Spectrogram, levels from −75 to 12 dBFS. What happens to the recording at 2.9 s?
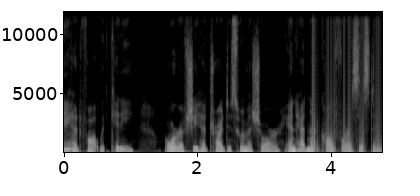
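Nothing goes wrong at 2.9 s: the speech carries on intact through that moment, with no dropout, click or distortion.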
